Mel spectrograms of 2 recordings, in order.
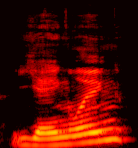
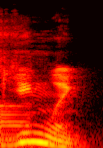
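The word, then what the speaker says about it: Yuengling: lemur named uh yangling spelled like the beer it's Yingling you know what beer is you ever had are you old enough they pronounced I remember them pronouncing it yangling but I I could be completely wrong I don't know if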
